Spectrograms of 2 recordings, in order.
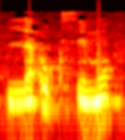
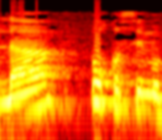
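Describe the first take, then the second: First: The first vowel is short, without the alif. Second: The first vowel is long, with the alif. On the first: It is an emphatic affirmation of the oath. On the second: It opens with a negating word.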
